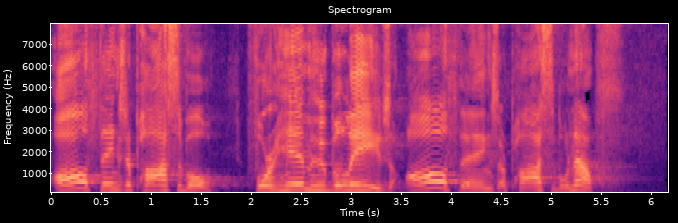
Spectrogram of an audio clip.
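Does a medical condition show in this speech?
No.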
